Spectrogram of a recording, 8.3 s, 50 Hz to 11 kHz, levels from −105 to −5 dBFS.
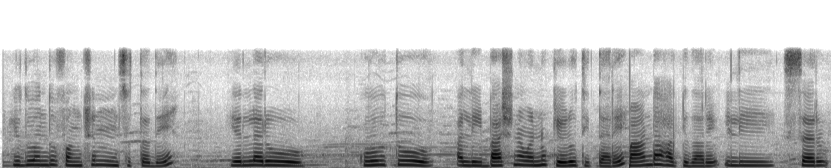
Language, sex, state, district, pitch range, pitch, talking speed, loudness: Kannada, male, Karnataka, Dharwad, 240-275 Hz, 255 Hz, 100 wpm, -17 LUFS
